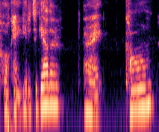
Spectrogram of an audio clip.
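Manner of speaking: soft murmur to herself, getting it together; calming self-talk. Shown as a demonstration. A caregiver steadying herself before answering the toddler, softly. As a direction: talk yourself down under your breath. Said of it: "stop and breathe and go".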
